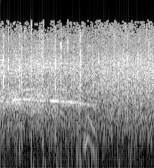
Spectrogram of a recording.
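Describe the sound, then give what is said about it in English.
Steady, loud applause from a large audience for the winner at the end of an edition of the panel game Just a Minute, dense clapping filling the whole stretch without a break, with faint voices murmuring underneath. “A round of applause.”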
